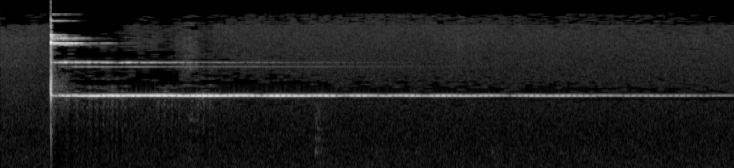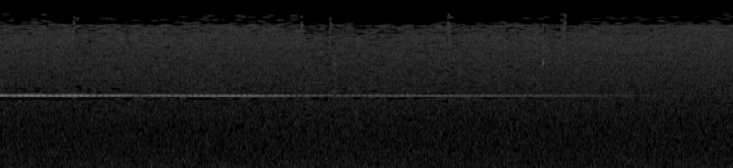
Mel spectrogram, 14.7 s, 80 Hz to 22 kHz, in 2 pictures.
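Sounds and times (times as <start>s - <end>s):
single meditation bell ringing in a quiet room: 0.5s - 13.4s.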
